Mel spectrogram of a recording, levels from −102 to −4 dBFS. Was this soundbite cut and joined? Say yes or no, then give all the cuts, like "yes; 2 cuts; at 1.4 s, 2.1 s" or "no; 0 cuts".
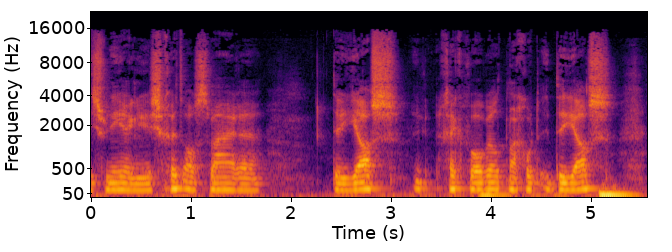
no; 0 cuts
